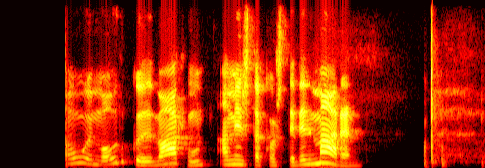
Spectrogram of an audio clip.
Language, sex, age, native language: Icelandic, female, 50-59, Icelandic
